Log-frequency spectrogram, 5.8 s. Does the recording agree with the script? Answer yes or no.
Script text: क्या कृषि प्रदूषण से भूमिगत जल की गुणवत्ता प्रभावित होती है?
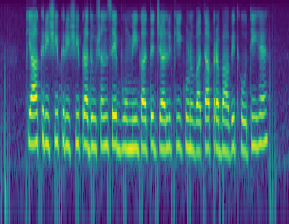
no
